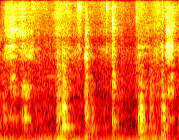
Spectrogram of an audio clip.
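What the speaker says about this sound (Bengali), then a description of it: "আর একটু ভাজুক। এইভাবে করে নাড়াচাড়া করে নেবেন।" Spices with turmeric and salt fry in a pan while a utensil stirs them, giving short scraping strokes over a steady sizzle, close and fairly loud.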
